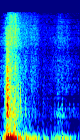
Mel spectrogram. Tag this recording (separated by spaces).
Action Battle Fight Foley War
